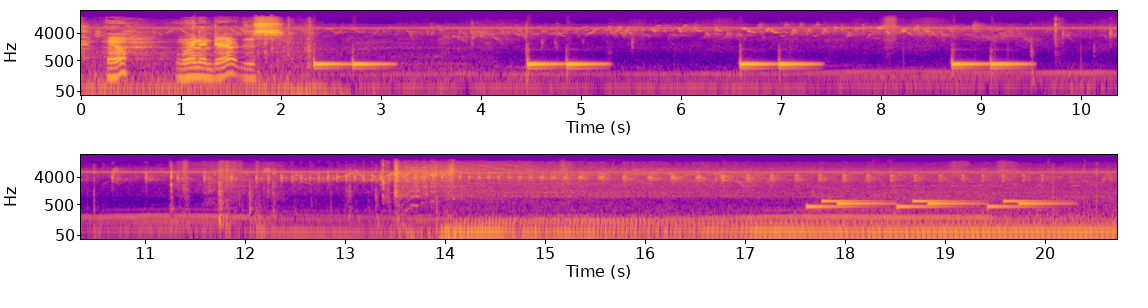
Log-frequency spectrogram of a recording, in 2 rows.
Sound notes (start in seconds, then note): 2.3 alarm beeping; 13.2 engine start; 17.6 alarm beeping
